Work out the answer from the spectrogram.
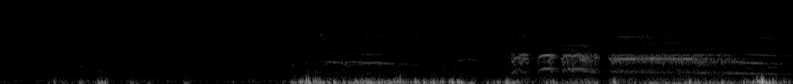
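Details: Second-generation rooster, half red junglefowl, black plumage mixed with red and still moulting, its voice changing slightly, gives a crow from about five seconds in: a drawn-out harmonic call, level then falling, after low rumbling handling noise.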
